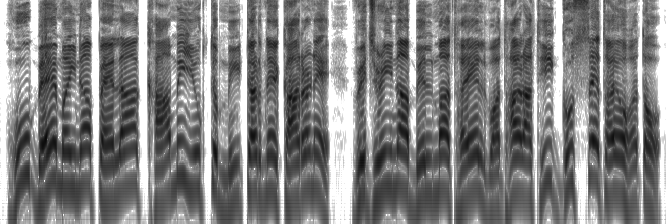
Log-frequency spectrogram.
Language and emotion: Gujarati, angry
